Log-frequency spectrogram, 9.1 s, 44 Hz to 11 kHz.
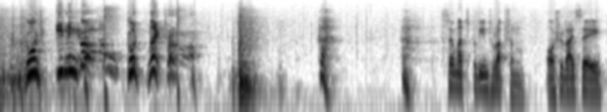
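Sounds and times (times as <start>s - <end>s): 
speech: 0.4s - 2.9s, 4.8s - 5.1s, 6.0s - 9.0s
door opening with a heavy thud: 3.4s - 4.4s.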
